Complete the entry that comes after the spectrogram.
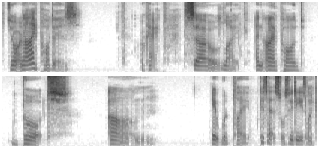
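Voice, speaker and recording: A performer playing a friendly, nerdy vampire music shop keeper in an ASMR roleplay, rambling softly and apologetically to a customer with hesitant, casual speech. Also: medium pitch, gravelly, dry recording, close to an everyday voice. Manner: soft, rambling, hesitant, self-deprecating. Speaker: store clerk.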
